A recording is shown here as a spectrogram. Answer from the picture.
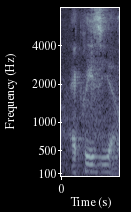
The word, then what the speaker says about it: Ecclesia: 那其实教会这个字 Ecclesia 上去 Ecclesia， OK，準確發音，多謝。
